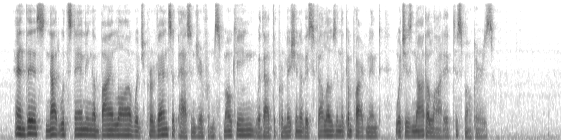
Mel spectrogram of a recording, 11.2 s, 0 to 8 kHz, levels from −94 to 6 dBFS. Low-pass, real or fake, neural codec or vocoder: 7.2 kHz; fake; codec, 24 kHz, 6 kbps, HILCodec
